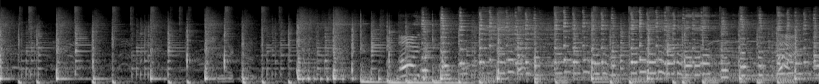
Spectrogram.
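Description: A live Romani dance band playing. A drum kit keeps a beat on its own, then about four seconds in the bass and a gliding melody line come in as the full band joins.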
